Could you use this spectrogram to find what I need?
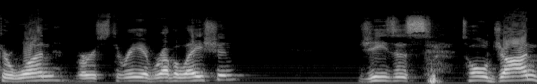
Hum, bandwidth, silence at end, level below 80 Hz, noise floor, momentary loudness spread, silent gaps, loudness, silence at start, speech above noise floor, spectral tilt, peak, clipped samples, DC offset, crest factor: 60 Hz at -50 dBFS; 11 kHz; 0 s; -50 dBFS; -55 dBFS; 9 LU; none; -19 LUFS; 0 s; 37 dB; -5 dB/octave; -6 dBFS; under 0.1%; under 0.1%; 14 dB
